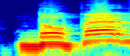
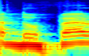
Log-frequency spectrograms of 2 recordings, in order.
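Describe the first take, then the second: First: दोपहर said with a clear "do"; wrong "do" sound. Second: दोपहर said as "dupahar" with a "du"; correct "du" sound. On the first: Teacher shows the wrong way to say it, then the clear "do" in दोपहर. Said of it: "दोपहर नहीं होता". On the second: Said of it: "दोपहर होता है". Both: Shown as a demonstration.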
